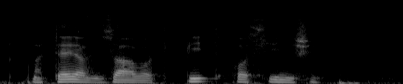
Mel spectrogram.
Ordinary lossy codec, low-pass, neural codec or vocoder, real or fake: Opus, 32 kbps; 14.4 kHz; none; real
